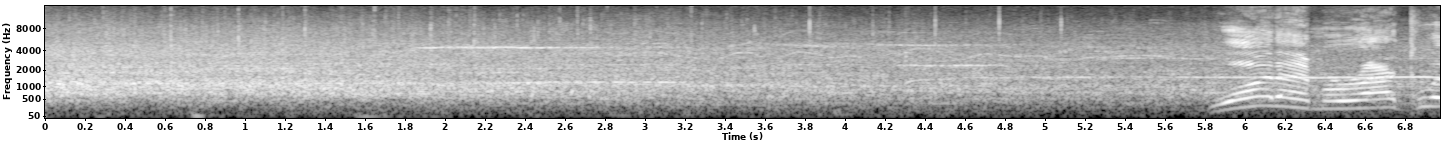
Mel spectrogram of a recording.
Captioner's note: applause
